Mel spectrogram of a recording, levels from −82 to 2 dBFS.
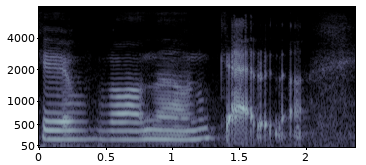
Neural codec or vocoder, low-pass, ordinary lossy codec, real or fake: none; 7.2 kHz; AAC, 32 kbps; real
